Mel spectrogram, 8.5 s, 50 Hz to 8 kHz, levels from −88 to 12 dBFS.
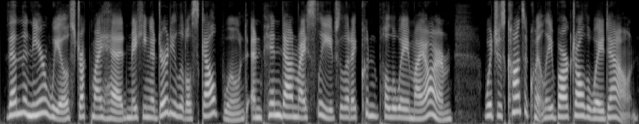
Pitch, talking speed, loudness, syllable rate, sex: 225 Hz, 240 wpm, -17 LUFS, 5.5 syllables/s, female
